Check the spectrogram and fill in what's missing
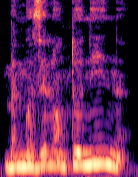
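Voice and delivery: high calling out across the garden; anxious call. A narrator's reading. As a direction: call her name anxiously from afar. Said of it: "une voix s'écria avec angoisse".

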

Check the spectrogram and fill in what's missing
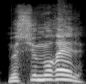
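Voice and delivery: high, loud call from the stairs. Acted. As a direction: shout up the stairwell. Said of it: "s'écria une voix dans l'escalier". (appel crié depuis l'escalier)

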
